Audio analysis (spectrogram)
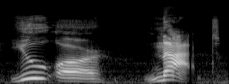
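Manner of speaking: ordinary talk, nothing marked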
